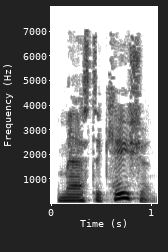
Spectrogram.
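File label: "mastication", British English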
